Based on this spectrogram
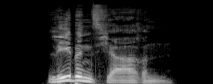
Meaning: dative plural of Lebensjahr
- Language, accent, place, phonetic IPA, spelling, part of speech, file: German, Germany, Berlin, [ˈleːbn̩sˌjaːʁən], Lebensjahren, noun, De-Lebensjahren.ogg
